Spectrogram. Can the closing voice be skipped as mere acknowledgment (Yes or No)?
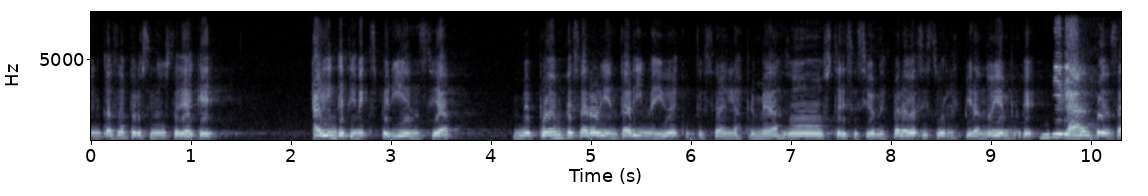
Yes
